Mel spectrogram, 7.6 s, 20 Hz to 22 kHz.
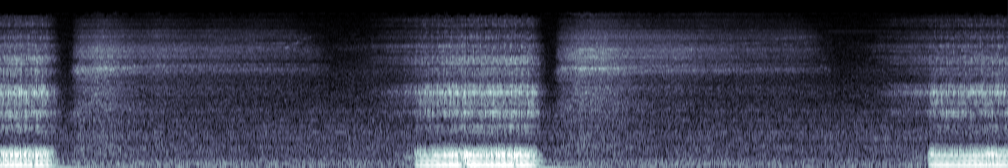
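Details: Loud, rough snoring on each breath in, about 16 breaths a minute, with quieter breathing out between snores; snoring from a Greek boy who denies that he snores.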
